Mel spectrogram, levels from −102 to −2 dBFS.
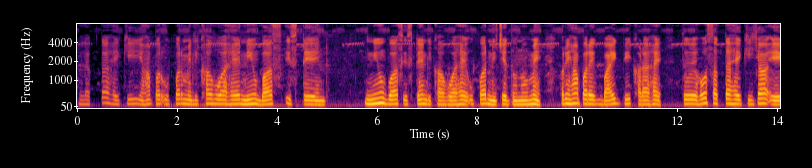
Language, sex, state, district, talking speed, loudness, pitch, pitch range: Hindi, male, Chhattisgarh, Balrampur, 160 wpm, -20 LUFS, 150 Hz, 140-160 Hz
